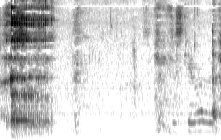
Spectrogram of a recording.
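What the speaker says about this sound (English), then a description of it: "Did I burp enough for everybody?" A girl lets out a long, loud, deep burp up close, and a second, shorter burp follows. Other girls chat and laugh quietly in between.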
